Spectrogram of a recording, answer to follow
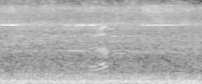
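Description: Steady low rumble of street traffic, with a brief fragment of a man's voice about a second in.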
